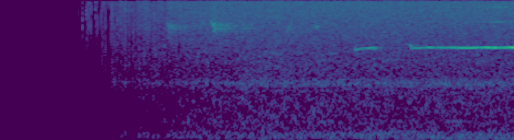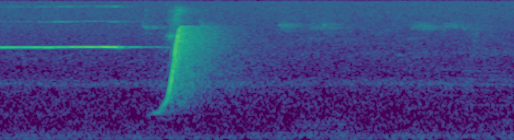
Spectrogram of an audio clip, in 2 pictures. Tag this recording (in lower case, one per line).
animal
wild animals
bird call
bird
